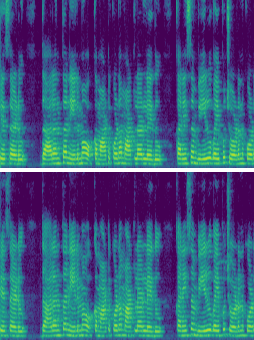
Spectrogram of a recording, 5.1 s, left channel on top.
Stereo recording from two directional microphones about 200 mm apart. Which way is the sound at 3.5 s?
10° left (ahead or behind).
